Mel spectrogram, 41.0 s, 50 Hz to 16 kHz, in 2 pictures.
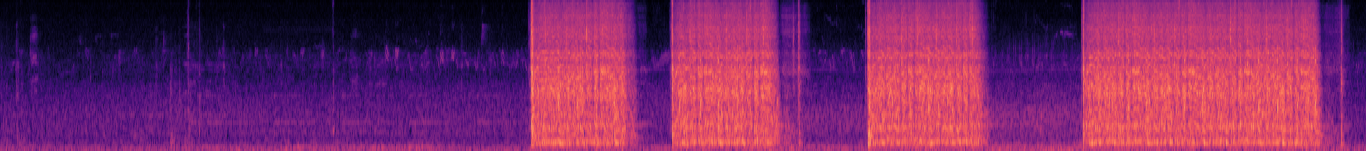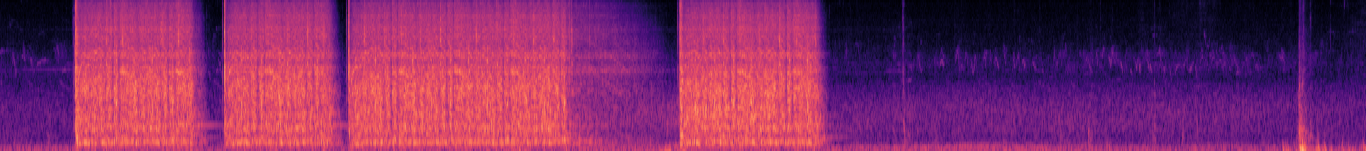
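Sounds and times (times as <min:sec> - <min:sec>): car engine cranking: 0:08.0 - 0:12.1, 0:13.0 - 0:14.9, 0:16.2 - 0:20.2, 0:21.6 - 0:33.0.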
